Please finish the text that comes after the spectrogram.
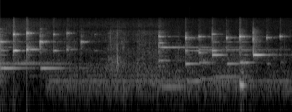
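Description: A mobile phone ringtone plays a quick, repeating electronic melody of short bright notes, sounding alone at a modest level with a brief pause midway before the tune resumes.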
